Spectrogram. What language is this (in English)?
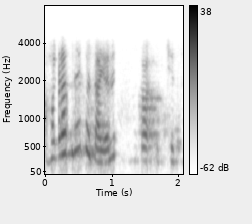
Maithili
